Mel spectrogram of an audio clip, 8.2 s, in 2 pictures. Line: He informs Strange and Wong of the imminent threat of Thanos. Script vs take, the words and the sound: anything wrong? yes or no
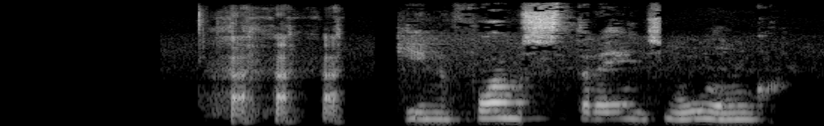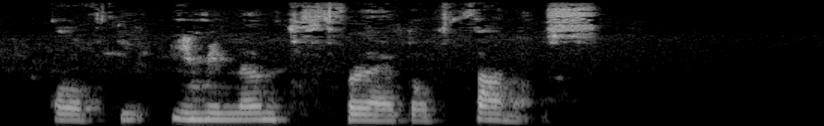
yes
